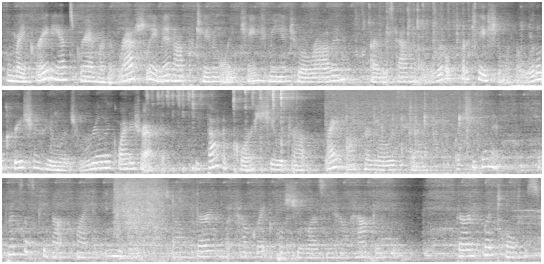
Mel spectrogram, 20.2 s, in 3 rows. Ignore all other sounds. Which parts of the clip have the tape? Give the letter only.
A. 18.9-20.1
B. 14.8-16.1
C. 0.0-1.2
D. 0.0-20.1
B.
